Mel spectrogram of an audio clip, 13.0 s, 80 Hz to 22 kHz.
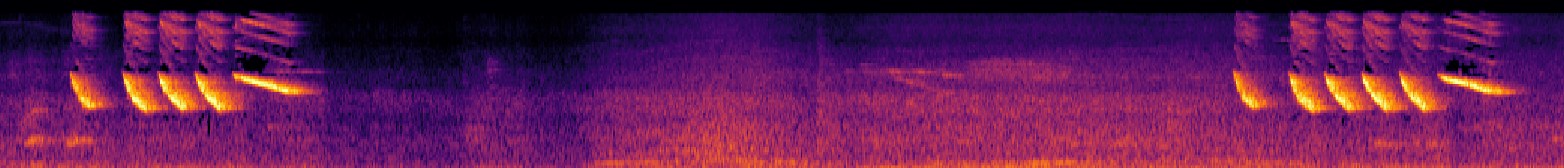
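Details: Captive green-winged saltator on Thursday 25 August at 3:30 pm, singing a loud, rich phrase of four or five descending whistled notes, given twice about ten seconds apart, with a faint low rumble between.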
